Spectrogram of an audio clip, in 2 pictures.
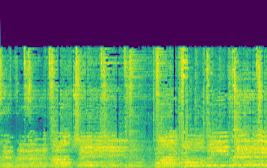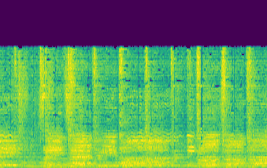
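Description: Live worship song: several voices singing together, a woman's voice among them, over a strummed acoustic guitar keeping a steady rhythm.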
